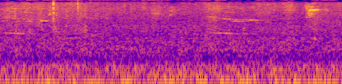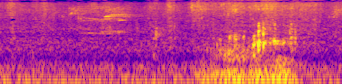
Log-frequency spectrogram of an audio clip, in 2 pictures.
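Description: Steady low outdoor background with a few faint, short high chirps. About four seconds in comes a brief, louder animal vocalisation.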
